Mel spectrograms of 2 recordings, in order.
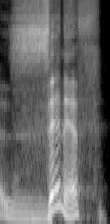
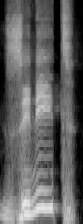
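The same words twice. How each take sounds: First: The name is pronounced the English way. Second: The name is pronounced the French way.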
